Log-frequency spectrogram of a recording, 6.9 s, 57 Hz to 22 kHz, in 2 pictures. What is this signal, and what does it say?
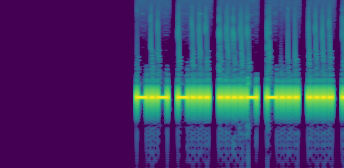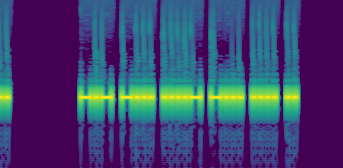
Morse code, heard as a keyed tone, about 36 wpm, 700 Hz. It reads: KB4BHI KB4BHI
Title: USA Call Signs - 6 Characters - Repeated 2x - 35wpm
